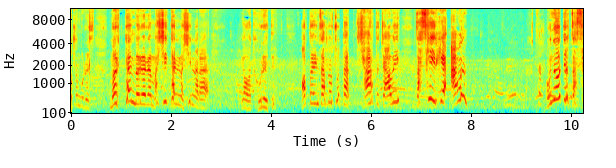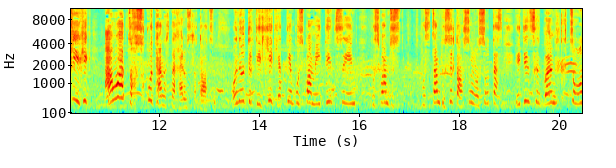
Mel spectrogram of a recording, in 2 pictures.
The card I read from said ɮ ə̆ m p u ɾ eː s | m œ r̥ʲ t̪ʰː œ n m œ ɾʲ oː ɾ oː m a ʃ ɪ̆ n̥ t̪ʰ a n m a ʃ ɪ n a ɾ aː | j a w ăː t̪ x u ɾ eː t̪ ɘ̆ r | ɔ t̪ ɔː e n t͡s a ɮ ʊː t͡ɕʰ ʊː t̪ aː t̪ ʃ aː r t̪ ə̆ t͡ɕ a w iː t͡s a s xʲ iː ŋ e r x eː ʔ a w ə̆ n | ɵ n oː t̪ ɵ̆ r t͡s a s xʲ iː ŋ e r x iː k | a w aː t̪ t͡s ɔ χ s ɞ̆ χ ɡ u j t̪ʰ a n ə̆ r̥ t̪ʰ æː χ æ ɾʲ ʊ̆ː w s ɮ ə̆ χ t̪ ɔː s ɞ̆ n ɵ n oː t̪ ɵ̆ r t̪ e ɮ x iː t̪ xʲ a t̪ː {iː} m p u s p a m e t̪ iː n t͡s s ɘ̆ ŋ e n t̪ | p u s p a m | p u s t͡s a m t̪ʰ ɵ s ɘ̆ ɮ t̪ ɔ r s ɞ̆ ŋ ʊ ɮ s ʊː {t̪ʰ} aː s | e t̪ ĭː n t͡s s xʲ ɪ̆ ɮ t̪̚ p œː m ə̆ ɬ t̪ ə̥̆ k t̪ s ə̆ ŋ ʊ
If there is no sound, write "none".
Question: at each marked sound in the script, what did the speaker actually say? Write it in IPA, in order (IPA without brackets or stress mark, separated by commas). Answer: iː, t̪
